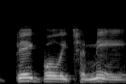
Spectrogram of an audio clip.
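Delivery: ordinary talk, nothing marked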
